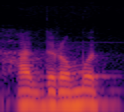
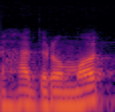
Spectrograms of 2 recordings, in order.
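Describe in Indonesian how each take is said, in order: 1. Vokal terakhir diucapkan sebagai u. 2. Vokal terakhir diucapkan sebagai o. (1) "tapi hadromut, ... mimnya didomahkan" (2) "bukan hadromot"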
